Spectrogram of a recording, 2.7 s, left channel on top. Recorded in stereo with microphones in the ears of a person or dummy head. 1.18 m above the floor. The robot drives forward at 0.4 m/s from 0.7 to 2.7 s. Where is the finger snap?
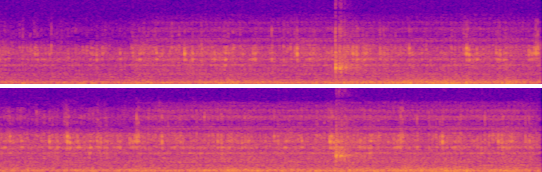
80° left, 3 m.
